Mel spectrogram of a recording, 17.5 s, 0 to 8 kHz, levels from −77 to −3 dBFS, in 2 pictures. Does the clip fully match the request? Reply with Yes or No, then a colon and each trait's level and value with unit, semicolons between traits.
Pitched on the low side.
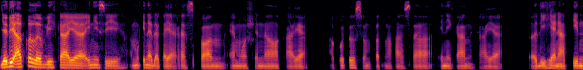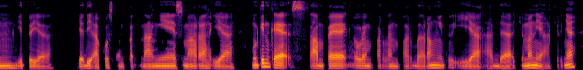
Yes: very low, 90 Hz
